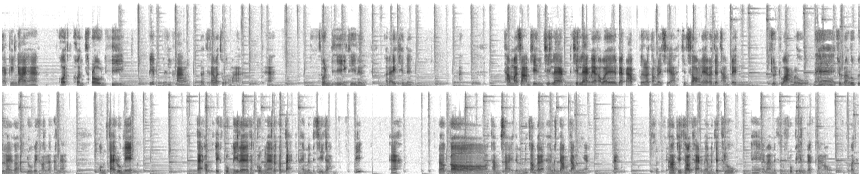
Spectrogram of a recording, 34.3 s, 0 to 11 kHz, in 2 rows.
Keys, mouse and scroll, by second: 3.8-5.6 drag, 7.4-9.0 drag, 10.8 click, 11.5 click, 13.5 click, 21.2 click, 23.9 click, 29.2 ctrl+middle click, 29.6 ctrl+middle click, 32.9 ctrl+middle click, 33.9 ctrl+middle click.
